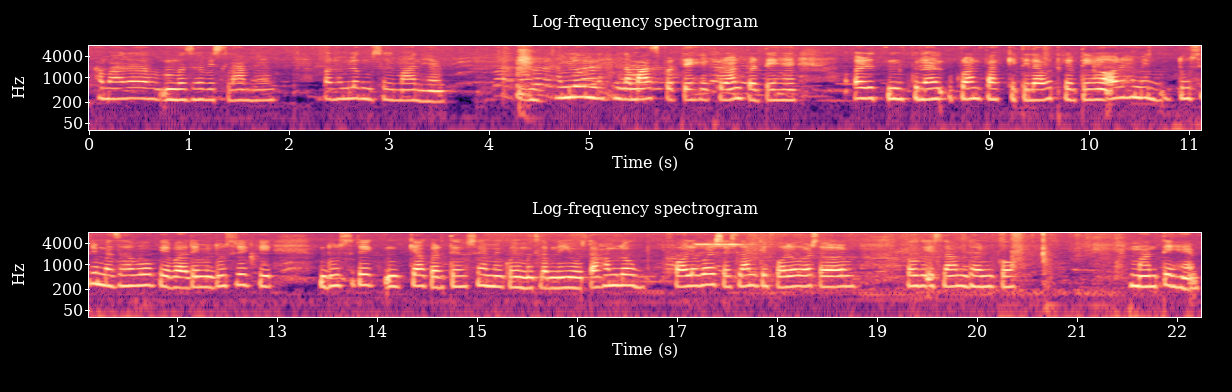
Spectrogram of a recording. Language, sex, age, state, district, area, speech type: Urdu, female, 18-30, Bihar, Khagaria, rural, spontaneous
